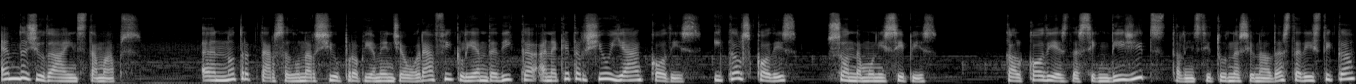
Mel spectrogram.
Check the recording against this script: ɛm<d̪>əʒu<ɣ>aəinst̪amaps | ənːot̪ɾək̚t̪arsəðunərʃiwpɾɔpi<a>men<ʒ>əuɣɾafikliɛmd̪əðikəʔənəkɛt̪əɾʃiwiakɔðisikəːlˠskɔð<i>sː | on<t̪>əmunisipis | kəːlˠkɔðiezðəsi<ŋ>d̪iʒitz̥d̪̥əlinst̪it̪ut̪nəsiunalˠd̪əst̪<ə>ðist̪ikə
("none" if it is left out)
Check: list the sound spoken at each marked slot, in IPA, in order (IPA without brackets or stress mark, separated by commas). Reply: d̪, ð, ə, ʒ, i, d̪, ŋ, ə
